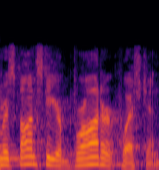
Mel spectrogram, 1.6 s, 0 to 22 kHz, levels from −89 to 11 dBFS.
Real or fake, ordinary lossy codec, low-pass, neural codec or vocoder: fake; Opus, 24 kbps; 7.2 kHz; codec, 16 kHz, 16 kbps, FreqCodec, larger model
